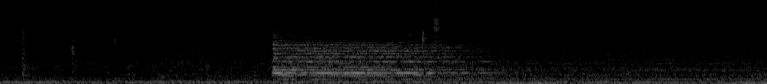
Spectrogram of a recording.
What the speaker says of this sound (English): Nice solid chime.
